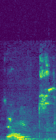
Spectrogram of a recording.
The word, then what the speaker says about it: zone: the O is long, and then there's consonant, and then there's a silent E.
